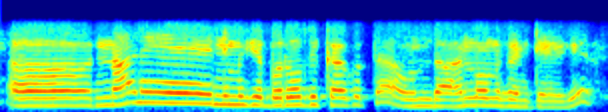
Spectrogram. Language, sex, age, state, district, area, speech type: Kannada, male, 30-45, Karnataka, Bangalore Urban, rural, conversation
